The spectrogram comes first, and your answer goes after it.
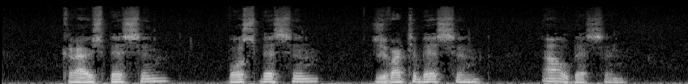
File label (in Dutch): "kruisbessen", Dutch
